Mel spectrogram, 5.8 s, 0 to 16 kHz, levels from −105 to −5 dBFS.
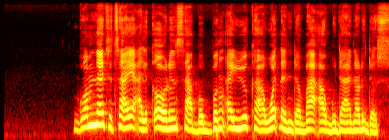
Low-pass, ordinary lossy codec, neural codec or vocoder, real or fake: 14.4 kHz; none; none; real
